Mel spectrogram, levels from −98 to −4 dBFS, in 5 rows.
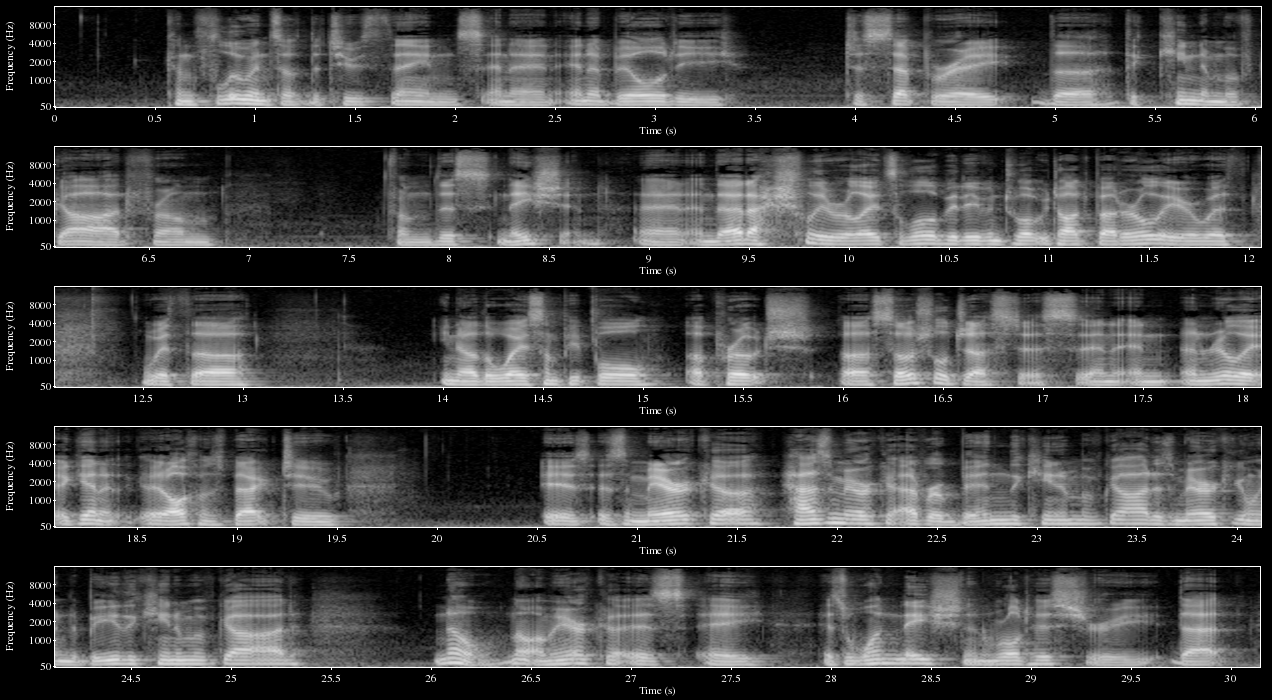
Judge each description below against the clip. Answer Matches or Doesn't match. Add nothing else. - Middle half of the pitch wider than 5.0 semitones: Doesn't match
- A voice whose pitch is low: Matches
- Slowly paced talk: Doesn't match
